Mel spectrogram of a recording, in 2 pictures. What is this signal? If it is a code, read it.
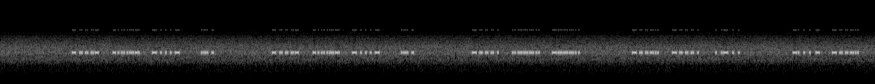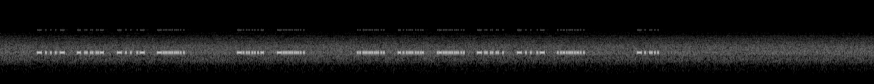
Hellschreiber (Feld-Hell, 122.5 baud), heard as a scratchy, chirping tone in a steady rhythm, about 1700 Hz, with radio static. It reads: AGN? AGN? PSE RPT UR NAME DE SQ5PMZ K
